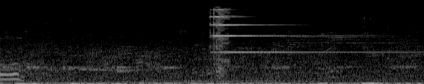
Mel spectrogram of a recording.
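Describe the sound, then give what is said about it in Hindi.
A single bright ding of a bicycle bell rings out midway during a bike ride, its metallic tone lingering and fading over a couple of seconds against a low, murmuring outdoor background. “घंटी नहीं सुनाई देती”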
